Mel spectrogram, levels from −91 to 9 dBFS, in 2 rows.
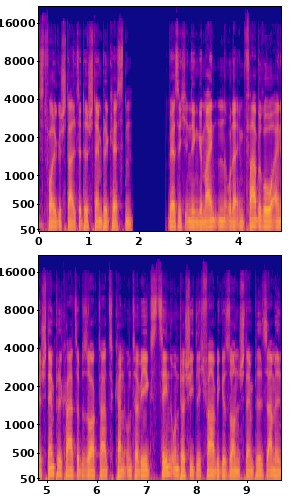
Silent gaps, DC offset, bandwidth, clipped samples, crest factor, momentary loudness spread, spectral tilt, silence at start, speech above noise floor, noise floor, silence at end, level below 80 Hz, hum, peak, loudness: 1.89-2.52 s; under 0.1%; 16.5 kHz; under 0.1%; 16 dB; 4 LU; -5.5 dB/octave; 0 s; over 74 dB; under -90 dBFS; 0 s; -34 dBFS; none; -2 dBFS; -17 LUFS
